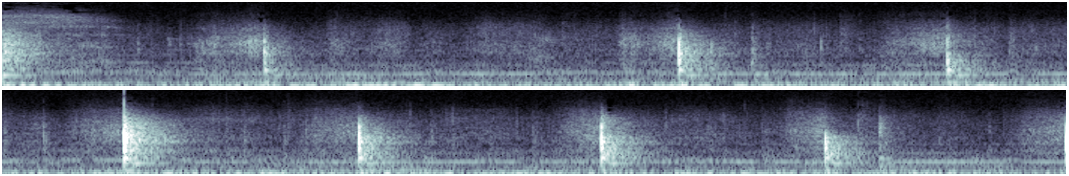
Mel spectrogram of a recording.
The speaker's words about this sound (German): Dann kann ich mir das Ganze, also die ganzen vier Teile, so hinlegen aufs Brett und ganz schmale Scheiben runterschneiden.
